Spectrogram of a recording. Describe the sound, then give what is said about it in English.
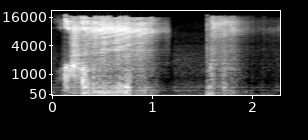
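Heavy doors at the back of an auction house: one creaks and swings open with a long grinding groan, then a second shorter thud-and-scrape follows a moment later. Fairly loud, with no voices. “So at this point in time, you hear the doors from behind.”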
